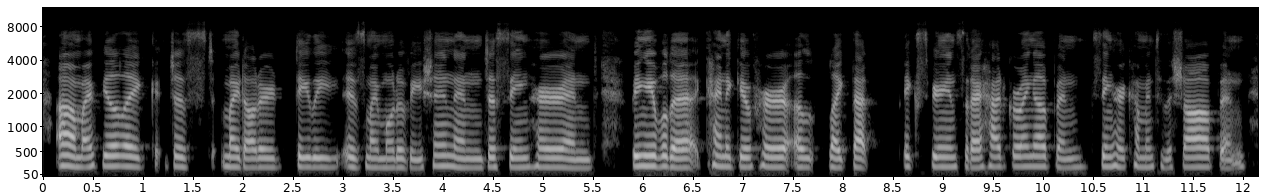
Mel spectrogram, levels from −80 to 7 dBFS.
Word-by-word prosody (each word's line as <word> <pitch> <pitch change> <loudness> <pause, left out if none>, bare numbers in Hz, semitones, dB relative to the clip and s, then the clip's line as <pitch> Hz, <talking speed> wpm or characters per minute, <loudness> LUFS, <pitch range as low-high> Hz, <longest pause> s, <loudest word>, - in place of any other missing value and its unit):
Um, 210 -2 +6
I 190 +1 +2
feel, 210 0 +2
like, 200 -1 0
just, 195 -2 -5
my 195 -2 +1
daughter, 185 0 0
daily, 185 -1 -1
is 190 -2 -2
my 180 -1 -2
motivation 180 +4 -3
and 175 -1 -3
just 190 +1 -2
seeing 185 0 -2
her 185 -1 +3
and 170 -1 -2 0.3
being 210 0 +5
able 205 0 +4
to 180 -1 +4
kinda 205 -4 0
give 190 +1 -1
her, 190 -3 +4
uh, - - +1
l 180 - -9
like 180 -2 0
that 180 -3 +3 0.3
experience 195 -1 -2
that 190 - -4
I 180 - +5
had 200 -1 -1
growing 205 0 0
up 200 0 +2
and 185 +1 -5
seeing 200 -1 -2
her 190 -3 0
come 195 -2 -7
into 190 +1 -8
the 175 - -8
shop 190 0 +3
and, 85 +4 -4
190 Hz, 195 wpm, -24 LUFS, 180-200 Hz, 0.3 s, Um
